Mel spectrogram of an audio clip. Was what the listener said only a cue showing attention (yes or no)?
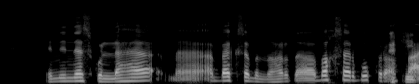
no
